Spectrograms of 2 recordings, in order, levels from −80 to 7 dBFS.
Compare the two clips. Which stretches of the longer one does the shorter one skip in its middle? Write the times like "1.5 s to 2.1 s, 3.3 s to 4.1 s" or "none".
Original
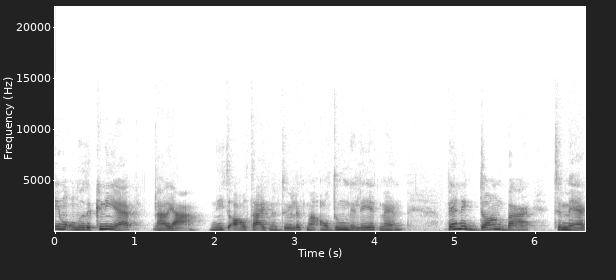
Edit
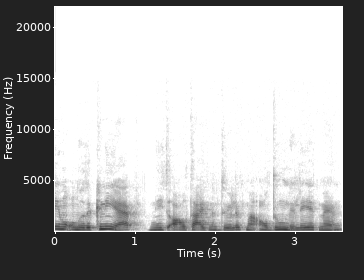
1.1 s to 1.9 s

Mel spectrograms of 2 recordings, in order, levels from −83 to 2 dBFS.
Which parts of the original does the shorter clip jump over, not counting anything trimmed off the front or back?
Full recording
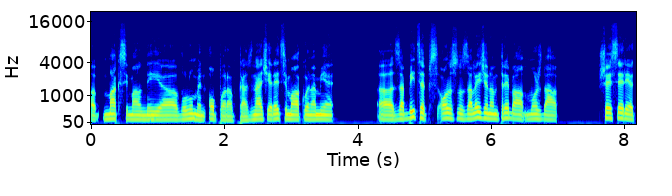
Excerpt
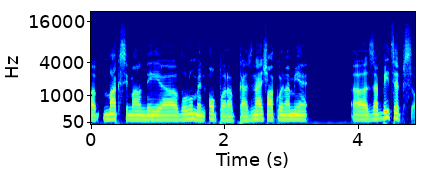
2.6 s to 3.0 s

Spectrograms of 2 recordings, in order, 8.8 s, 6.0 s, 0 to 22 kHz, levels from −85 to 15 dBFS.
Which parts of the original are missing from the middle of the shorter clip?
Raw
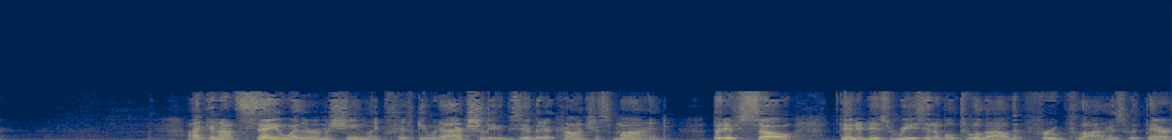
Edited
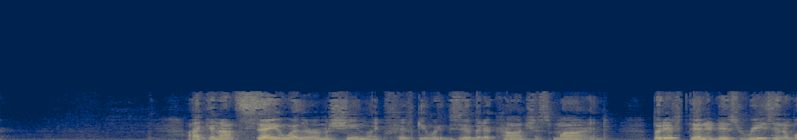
3.3 s to 3.7 s, 5.5 s to 6.2 s

